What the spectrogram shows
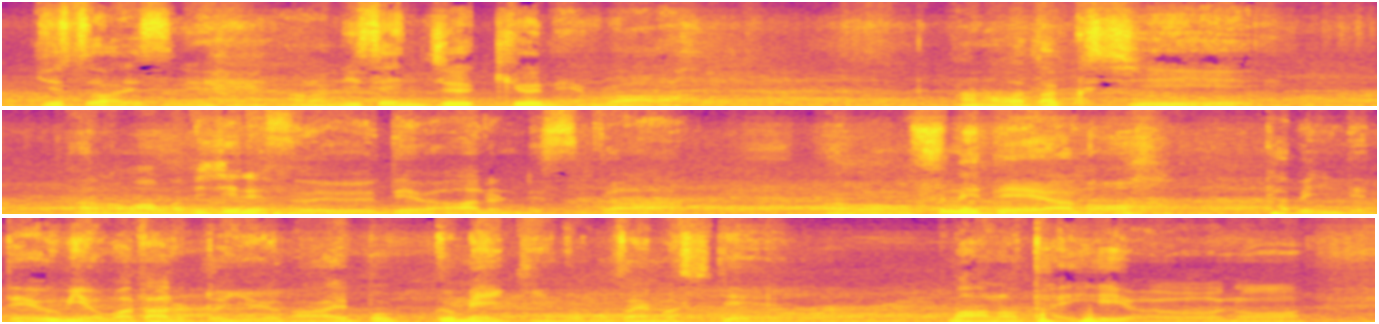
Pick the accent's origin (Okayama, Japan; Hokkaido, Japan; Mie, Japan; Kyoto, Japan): Mie, Japan; moved away; 私三重県出身なんですけど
